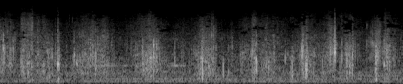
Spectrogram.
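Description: Footsteps through grass and undergrowth, with the rustle of vegetation, about two irregular steps a second.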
